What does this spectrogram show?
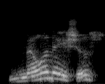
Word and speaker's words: melanous: for very little melanin melanous which rhymes with gracious and spacious and efficacious so it's a good one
